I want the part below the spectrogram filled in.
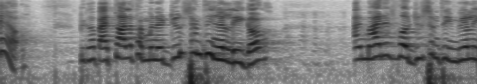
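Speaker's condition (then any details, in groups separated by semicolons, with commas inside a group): Cerebral palsy; titanium neck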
